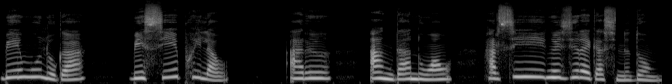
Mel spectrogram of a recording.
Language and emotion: Bodo, sad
